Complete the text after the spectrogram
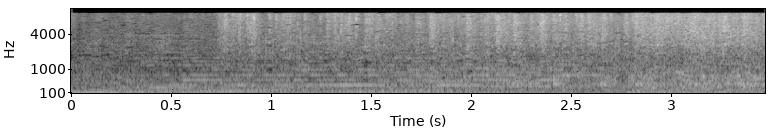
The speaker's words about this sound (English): So we have how much fuel? 2 hours fuel? Okay, start right engine clear. Okay, clear right. Number two, sir.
